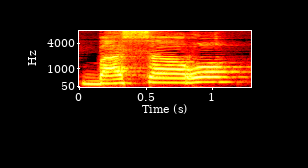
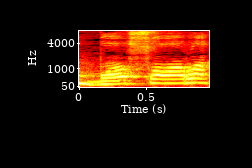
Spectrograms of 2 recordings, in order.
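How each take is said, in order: First: बसरो said very slowly with a thin, light ba; correct light reading. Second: बसरो with a thick, full ba like bosora; wrong heavy reading. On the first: Teacher giving the correct fine reading of the word. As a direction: keep the ba of बसरो light and slow. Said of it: "बा को आपने बारीक रखना है". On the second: Teacher demonstrating the wrong heavy sound. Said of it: "अगर मैं इसको ऐसे पढ़ूं". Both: Shown as a demonstration.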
